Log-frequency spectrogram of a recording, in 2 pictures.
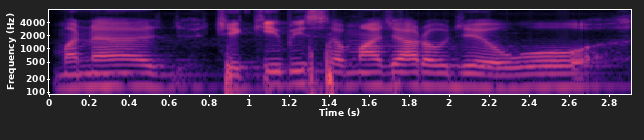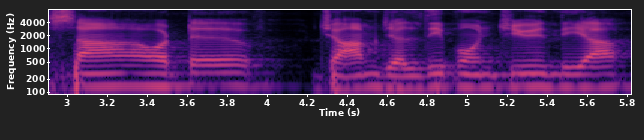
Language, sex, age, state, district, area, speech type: Sindhi, male, 30-45, Maharashtra, Thane, urban, spontaneous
